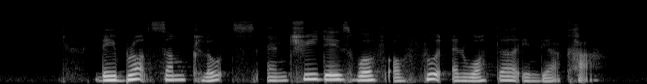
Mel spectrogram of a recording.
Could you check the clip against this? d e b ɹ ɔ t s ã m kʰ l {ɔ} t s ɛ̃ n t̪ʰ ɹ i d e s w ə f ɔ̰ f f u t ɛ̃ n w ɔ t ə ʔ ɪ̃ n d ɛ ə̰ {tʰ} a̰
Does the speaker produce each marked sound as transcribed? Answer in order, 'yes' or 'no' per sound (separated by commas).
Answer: no, no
